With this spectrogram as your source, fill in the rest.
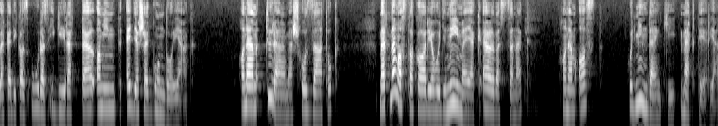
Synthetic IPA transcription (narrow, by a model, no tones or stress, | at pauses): lɛkɛd̪ikɒzuːɾɒziɡeːɾɛt̪ːɛlɒmint̪ɛɟːɛʃɛɡːo̞nd̪o̞jːa̰ːk | hɒnɛmt̪yɾɛlmɛʃho̞zːaːt̪o̞k | mɛrt̪nɛmɒst̪ɒkɒrjɒɦo̞ɟneːmɛjɛkɛlvɛsːɛnɛk | hɒnɛmɒst̪ | ho̞ɟmind̪ɛŋkʰimɛkt̪ḛːrjɛ̰n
